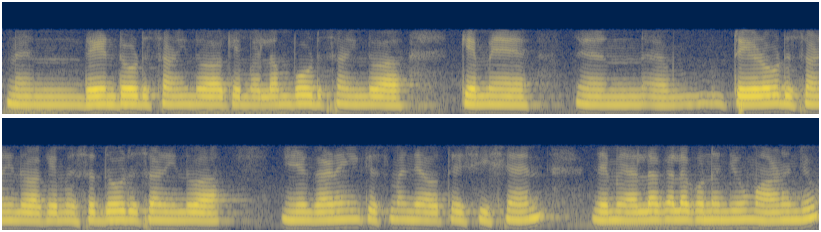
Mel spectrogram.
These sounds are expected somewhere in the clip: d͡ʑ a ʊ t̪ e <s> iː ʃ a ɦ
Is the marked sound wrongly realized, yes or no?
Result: yes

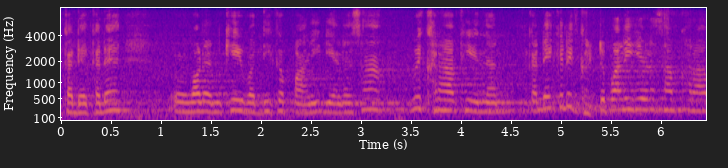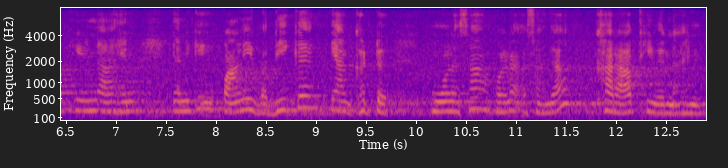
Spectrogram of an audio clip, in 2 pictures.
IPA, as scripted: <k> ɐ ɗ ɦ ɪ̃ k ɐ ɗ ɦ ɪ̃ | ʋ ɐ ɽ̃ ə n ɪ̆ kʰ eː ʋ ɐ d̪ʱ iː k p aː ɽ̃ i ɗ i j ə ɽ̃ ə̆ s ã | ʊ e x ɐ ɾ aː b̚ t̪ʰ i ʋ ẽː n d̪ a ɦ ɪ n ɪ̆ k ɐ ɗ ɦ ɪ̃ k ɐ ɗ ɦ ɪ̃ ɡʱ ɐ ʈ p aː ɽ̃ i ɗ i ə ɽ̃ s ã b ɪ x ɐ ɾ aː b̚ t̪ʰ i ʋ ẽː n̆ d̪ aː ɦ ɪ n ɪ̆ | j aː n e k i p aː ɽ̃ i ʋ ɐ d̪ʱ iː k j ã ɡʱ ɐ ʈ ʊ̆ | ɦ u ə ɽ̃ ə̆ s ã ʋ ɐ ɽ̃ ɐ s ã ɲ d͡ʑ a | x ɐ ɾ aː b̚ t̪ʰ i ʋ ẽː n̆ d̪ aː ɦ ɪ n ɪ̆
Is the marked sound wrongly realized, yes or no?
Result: no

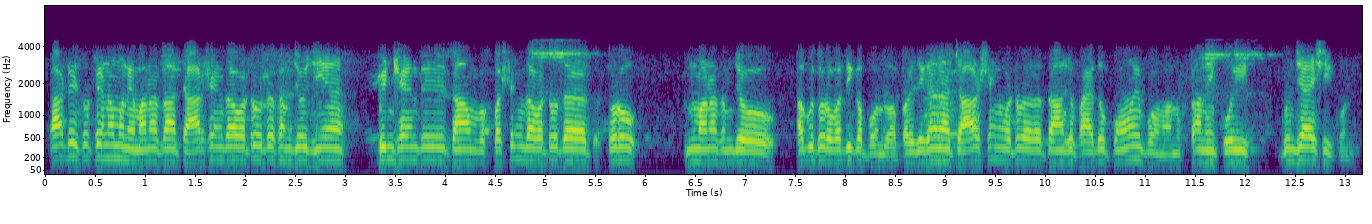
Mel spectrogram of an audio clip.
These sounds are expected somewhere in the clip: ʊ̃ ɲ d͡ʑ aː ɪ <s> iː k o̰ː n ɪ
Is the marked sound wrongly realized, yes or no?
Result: yes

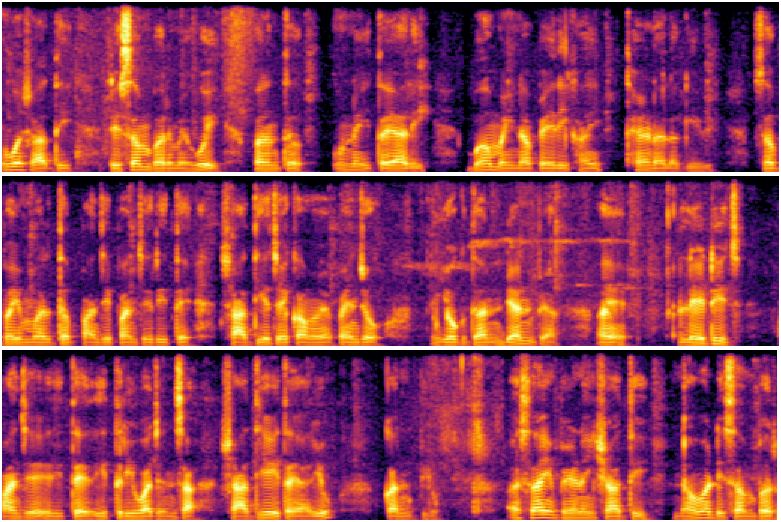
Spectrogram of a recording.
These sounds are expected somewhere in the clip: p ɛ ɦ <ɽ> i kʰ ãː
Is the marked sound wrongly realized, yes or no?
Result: yes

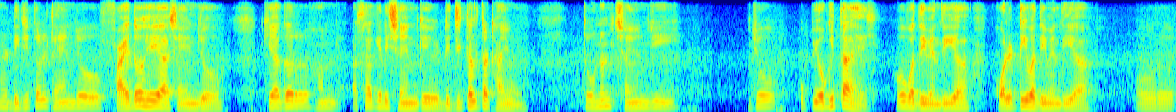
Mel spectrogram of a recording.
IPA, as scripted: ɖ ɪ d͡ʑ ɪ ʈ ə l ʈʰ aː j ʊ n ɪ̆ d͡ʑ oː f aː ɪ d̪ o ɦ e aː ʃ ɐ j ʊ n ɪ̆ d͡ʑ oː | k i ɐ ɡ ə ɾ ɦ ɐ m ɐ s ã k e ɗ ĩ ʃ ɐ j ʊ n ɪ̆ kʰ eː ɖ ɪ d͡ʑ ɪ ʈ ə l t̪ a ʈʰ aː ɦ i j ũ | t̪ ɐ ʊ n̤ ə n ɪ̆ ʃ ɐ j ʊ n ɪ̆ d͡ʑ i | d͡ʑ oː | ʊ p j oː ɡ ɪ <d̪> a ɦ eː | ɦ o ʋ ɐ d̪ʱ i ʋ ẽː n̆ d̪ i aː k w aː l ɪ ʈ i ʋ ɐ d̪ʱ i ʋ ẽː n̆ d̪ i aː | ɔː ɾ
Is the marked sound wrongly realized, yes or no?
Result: yes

